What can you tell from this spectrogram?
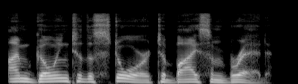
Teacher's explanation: The most stressed words are going, store, and bread. >> The unstressed words like I'm, to, and the are said quickly and more softly.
